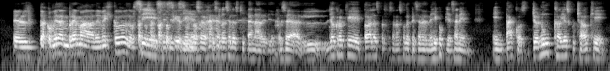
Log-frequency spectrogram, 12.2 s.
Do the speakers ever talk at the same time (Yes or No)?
Yes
